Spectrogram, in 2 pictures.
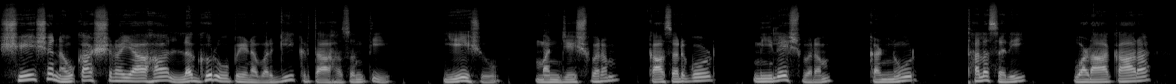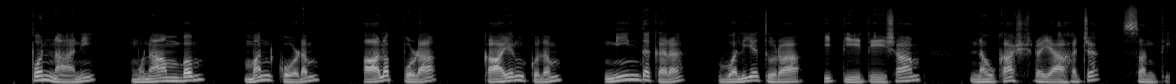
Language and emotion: Sanskrit, neutral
